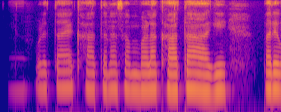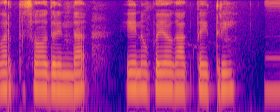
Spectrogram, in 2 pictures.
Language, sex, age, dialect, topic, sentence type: Kannada, female, 25-30, Dharwad Kannada, banking, statement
